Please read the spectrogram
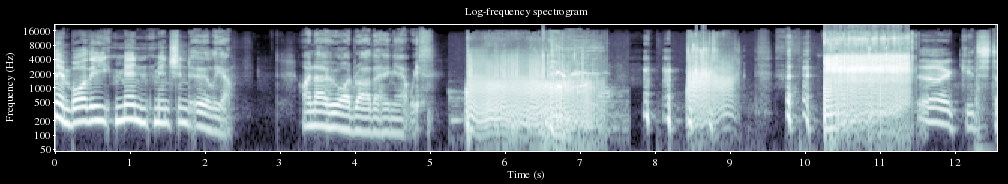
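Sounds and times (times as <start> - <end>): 
speech: 0.0 - 2.4, 3.3 - 7.0, 9.8 - 10.1, 11.6 - 12.5
farting: 5.5 - 7.4, 8.4 - 9.2, 10.3 - 11.5.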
